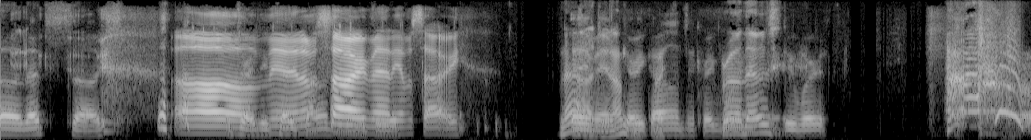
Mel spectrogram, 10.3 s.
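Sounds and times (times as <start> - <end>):
speech: 0.0 - 4.8, 5.6 - 8.4, 9.4 - 10.3
person sneezing: 9.4 - 10.3.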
